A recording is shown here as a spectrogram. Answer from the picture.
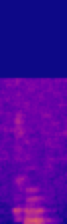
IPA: kʷ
